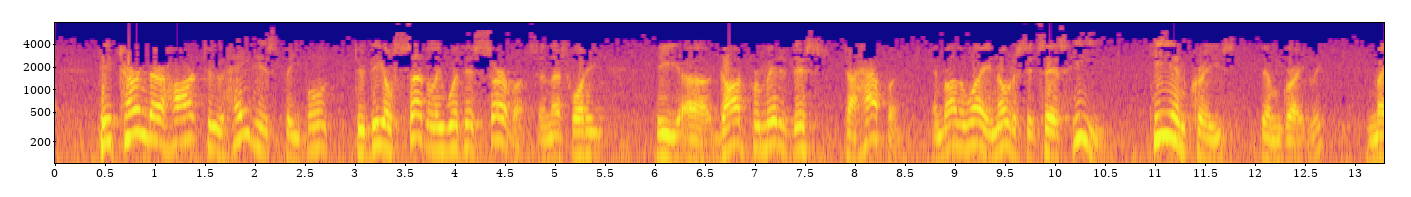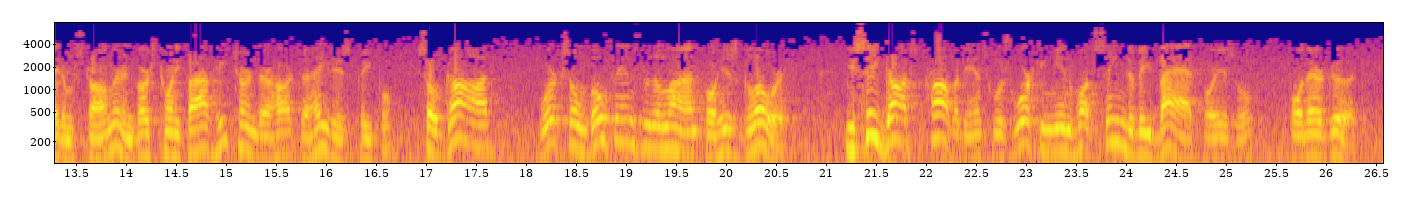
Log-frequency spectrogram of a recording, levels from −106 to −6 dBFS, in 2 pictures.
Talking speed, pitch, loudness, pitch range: 185 wpm, 145 Hz, -15 LUFS, 120-185 Hz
